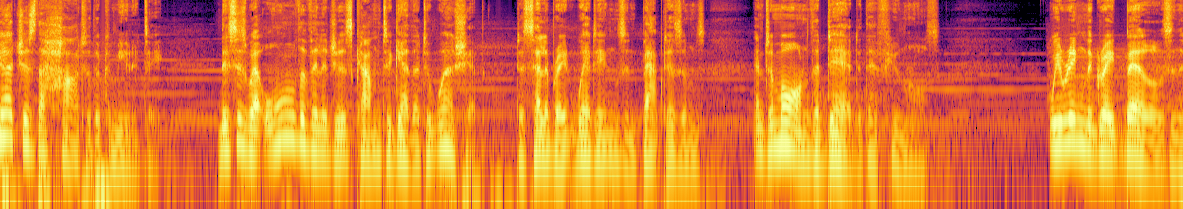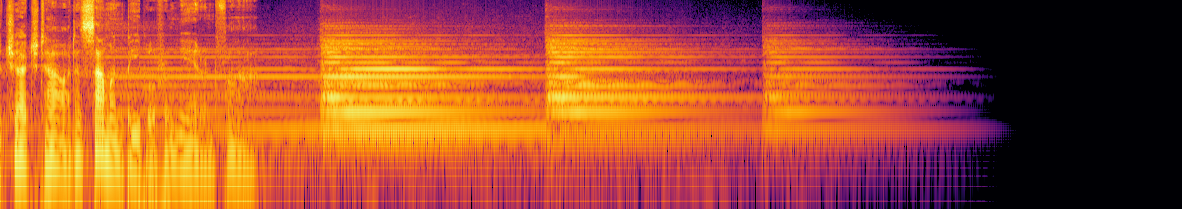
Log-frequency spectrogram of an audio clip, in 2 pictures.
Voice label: Audio Character Medieval Priest; Dawlish Heritage Trail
